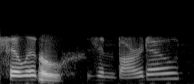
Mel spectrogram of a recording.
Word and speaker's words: Philip Zimbardo: It's called The Lucifer Effect by Philip Zimbardo.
